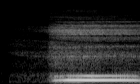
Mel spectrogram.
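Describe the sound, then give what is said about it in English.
A single deep, loud inhale during a breathing exercise, breathing in for a count of four, starting quietly and swelling into a raspy, slightly snore-like draw of breath that holds steady for about a second, alone. “In for four.”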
